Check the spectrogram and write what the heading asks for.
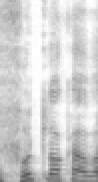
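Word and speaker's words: Foot Locker: Auch beim Footlocker, oder wie das heißt, wie ist die Aussprache? – Footlocker war schon richtig.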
